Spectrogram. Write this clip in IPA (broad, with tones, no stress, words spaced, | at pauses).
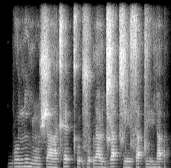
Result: bo˦ɲĩ˦ jũ˨ʃä˨ kʰɛ˦ʔ kʰʊ˦ʔzʊ˦ʔla˦˨ʊ̯ d͡ʑä˦ʔt͡ɕe˨ sä˦ʔte˦ɪ̯jä˦ʔ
